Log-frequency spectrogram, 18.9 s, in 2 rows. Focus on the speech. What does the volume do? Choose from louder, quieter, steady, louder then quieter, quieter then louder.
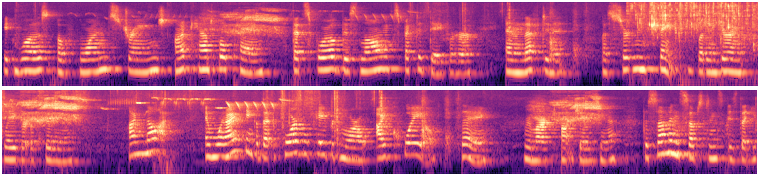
steady.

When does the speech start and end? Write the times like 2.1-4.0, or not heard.
0.0-18.8.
